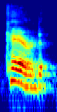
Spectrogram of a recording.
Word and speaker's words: cared: In this word, it's jumped, jumped, t, or cared, cared, d.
